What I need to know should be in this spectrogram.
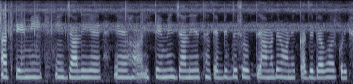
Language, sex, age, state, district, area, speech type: Bengali, female, 18-30, West Bengal, Birbhum, urban, spontaneous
